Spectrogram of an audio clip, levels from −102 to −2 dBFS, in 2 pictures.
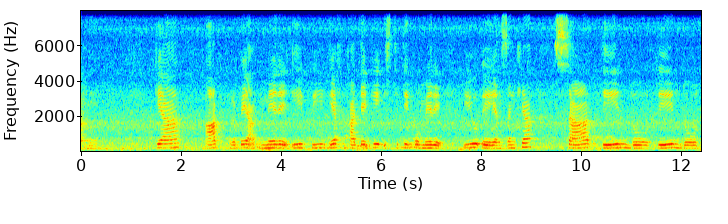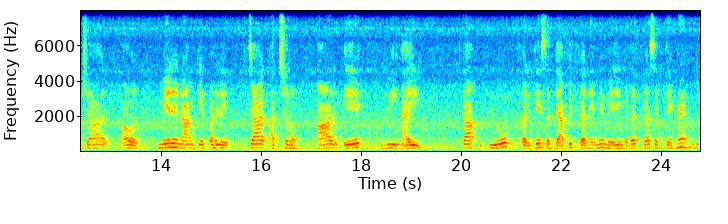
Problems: constant background noise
